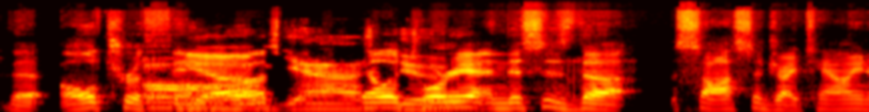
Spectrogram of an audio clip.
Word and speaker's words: Bellatoria: couldn't I couldn't remember how to say it bellatoria it's like the ultra thing bellatoria and this is the sausage Italian or Italian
